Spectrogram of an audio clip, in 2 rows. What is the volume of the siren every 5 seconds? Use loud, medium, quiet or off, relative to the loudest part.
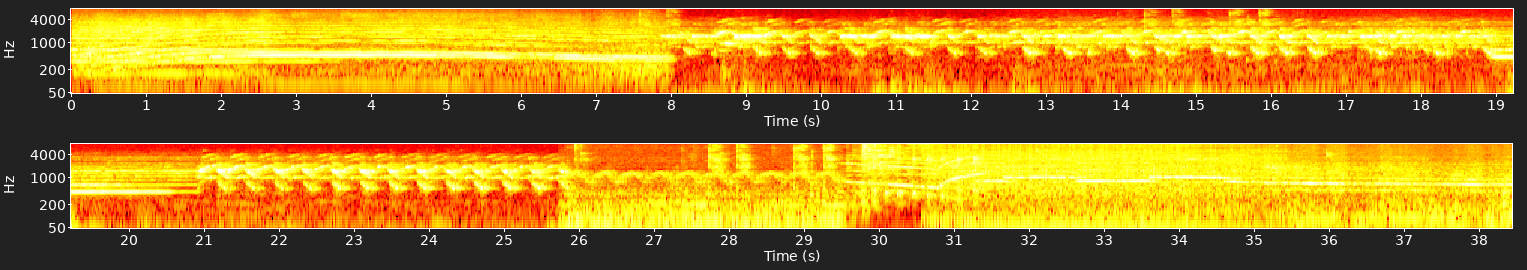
loud, loud, loud, loud, loud, medium, loud, medium.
